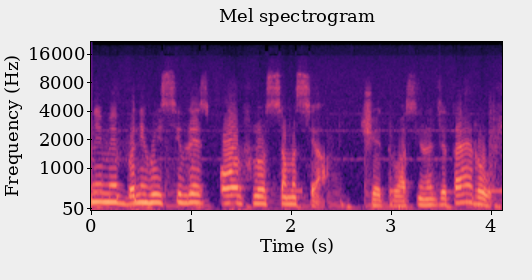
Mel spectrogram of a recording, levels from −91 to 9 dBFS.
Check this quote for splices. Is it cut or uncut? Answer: uncut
